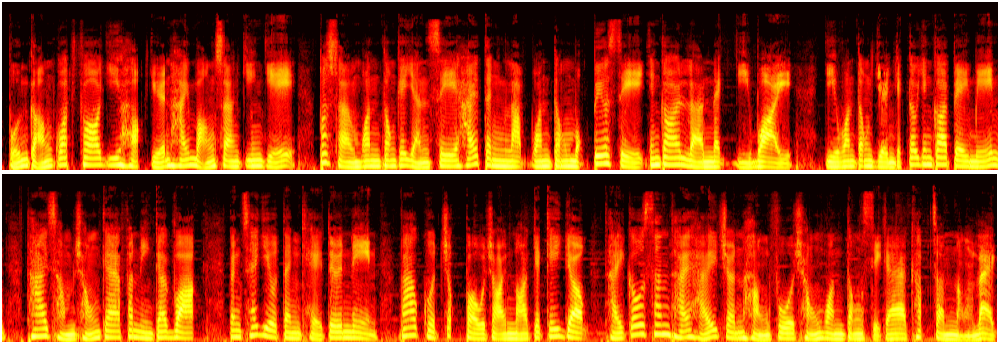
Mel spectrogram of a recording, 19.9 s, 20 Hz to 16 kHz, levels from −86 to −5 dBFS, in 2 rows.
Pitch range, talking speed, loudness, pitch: 105-140 Hz, 255 characters per minute, -22 LUFS, 115 Hz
